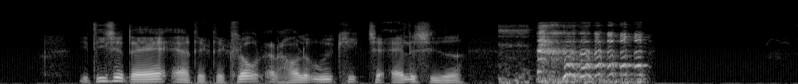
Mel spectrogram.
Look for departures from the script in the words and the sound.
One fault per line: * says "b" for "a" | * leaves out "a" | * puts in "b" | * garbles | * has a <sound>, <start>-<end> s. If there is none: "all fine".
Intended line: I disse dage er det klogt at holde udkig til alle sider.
* puts in "det"
* has a laugh, 5.0-6.5 s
